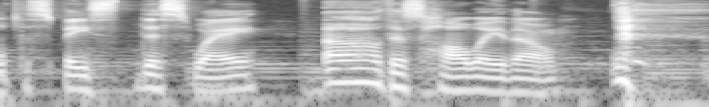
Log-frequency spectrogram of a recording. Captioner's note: chuckles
